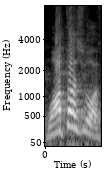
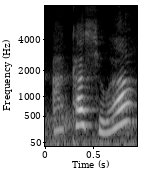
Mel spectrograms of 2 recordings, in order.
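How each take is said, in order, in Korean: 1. 이 단어는 분명한 'wa' 소리로 시작해요. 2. 이 단어는 평범한 'a' 소리로 시작해요. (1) "원래는 이제 원래는 어, 와타시와 센세 데스 뭐 이렇게 하는 건데" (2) "여성의 경우는 아타시와 뭐 이렇게 이렇게 되는 거예요"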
